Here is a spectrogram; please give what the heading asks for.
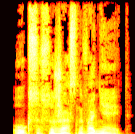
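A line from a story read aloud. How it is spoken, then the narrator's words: Grumbling. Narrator (Russian): буркнул Нетти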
